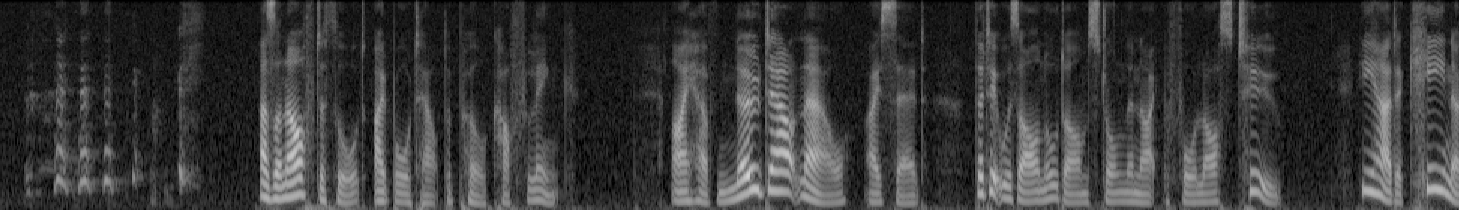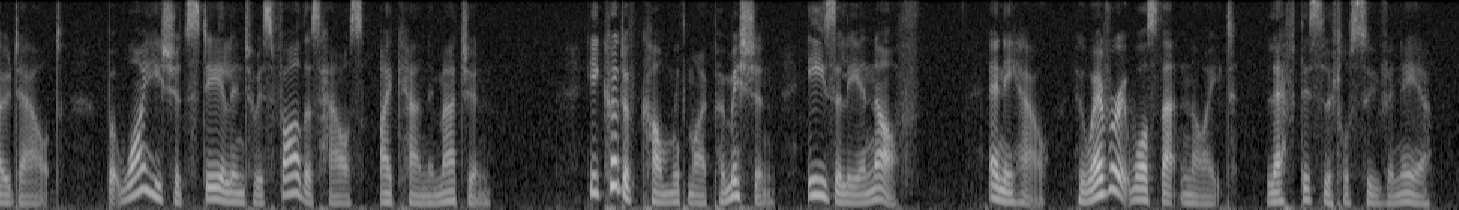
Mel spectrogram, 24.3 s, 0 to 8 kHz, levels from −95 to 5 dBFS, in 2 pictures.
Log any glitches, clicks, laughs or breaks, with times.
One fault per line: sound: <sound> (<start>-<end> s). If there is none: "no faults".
sound: laugh (0.2-1.7 s)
